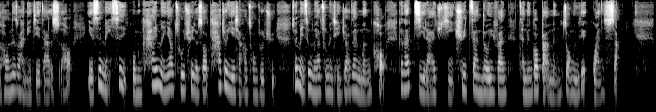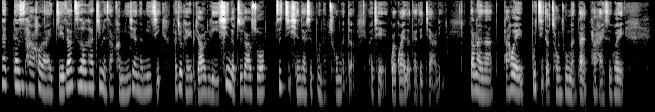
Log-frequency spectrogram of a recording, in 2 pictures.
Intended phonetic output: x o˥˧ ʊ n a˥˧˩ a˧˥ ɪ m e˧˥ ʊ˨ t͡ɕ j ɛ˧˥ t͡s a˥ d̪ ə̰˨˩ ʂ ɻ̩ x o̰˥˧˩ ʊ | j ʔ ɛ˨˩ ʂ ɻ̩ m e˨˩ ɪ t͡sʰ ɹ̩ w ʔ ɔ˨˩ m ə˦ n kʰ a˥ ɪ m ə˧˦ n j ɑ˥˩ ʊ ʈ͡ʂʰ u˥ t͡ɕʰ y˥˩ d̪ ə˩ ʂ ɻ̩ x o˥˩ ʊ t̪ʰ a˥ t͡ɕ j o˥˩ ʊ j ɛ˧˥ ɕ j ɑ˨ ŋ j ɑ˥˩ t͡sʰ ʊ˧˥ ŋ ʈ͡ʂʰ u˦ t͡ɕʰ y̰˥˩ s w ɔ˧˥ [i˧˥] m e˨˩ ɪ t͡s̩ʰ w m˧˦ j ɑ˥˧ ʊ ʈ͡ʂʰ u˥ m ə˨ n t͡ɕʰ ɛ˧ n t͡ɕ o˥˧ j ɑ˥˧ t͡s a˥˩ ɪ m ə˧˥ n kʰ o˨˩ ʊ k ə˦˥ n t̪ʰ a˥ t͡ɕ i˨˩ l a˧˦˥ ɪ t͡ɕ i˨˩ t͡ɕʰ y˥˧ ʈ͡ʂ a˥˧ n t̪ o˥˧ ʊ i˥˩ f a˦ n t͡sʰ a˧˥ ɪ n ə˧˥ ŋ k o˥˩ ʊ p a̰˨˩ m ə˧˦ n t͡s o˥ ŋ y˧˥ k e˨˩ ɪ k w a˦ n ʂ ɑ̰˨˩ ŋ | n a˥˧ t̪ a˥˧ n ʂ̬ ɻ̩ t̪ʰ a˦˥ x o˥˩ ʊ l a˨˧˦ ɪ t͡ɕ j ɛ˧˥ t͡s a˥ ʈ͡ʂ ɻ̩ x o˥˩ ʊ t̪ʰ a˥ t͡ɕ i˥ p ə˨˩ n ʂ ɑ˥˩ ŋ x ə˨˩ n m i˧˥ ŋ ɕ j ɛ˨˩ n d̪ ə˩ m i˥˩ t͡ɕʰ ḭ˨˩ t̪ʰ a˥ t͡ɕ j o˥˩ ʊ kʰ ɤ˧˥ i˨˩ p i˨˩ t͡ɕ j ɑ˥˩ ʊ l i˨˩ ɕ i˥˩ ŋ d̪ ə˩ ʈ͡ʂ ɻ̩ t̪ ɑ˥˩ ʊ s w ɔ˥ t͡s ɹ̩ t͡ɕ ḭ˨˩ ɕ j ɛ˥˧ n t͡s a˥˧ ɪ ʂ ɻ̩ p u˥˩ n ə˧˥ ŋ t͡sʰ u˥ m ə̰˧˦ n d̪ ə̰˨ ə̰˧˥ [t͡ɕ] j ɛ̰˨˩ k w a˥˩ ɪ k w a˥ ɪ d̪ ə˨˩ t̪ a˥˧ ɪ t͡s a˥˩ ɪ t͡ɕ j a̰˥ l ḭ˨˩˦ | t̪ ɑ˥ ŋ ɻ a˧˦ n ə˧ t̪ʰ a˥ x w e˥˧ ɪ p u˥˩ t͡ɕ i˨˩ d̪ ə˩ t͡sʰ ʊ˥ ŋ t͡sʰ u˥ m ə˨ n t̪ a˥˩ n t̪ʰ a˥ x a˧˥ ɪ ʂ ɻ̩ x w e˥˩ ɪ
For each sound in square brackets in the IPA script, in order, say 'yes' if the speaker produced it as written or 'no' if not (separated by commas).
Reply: no, no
